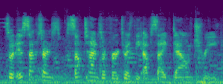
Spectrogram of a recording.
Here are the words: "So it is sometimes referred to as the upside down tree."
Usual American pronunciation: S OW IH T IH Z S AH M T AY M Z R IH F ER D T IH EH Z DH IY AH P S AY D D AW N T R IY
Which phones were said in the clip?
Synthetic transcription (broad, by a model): S OW IH T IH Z S AH M T AY M Z R IH F ER D T IH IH Z DH IY AH P S AY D D AW N T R IY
